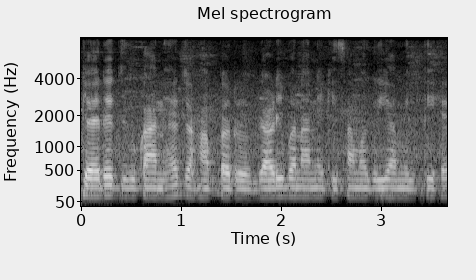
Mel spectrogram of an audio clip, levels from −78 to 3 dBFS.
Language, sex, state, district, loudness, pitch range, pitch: Hindi, male, Bihar, Saran, -19 LUFS, 110-120 Hz, 115 Hz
